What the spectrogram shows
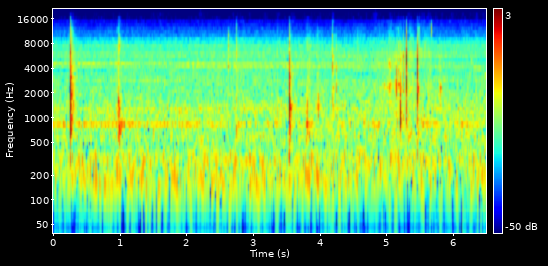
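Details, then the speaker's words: Hard drive in a machine that goes through drives quickly, making sharp isolated clicks at irregular intervals, roughly one every few seconds, over faint fan hiss; it clicks far more than when first installed and is starting to fail. "That drive was fine when I first put it in here. Well, okay, not quite, but it wasn't clicking nearly as much as it is. You can hear it's making a whole lot of noise."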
